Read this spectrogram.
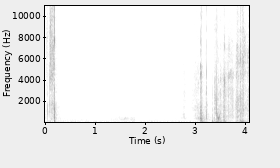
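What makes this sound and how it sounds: Fingertips and nails press and turn the glossy paper pages of a large hardcover book. A sharp, bright rustle opens the clip, followed by a long quiet stretch with faint soft shuffling, then a cluster of crisp, crinkly page sounds near the end.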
